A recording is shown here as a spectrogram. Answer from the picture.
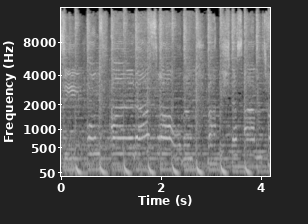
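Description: Schlager pop song: a woman singing a held, wavering melody over a backing with a steady kick-drum beat.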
